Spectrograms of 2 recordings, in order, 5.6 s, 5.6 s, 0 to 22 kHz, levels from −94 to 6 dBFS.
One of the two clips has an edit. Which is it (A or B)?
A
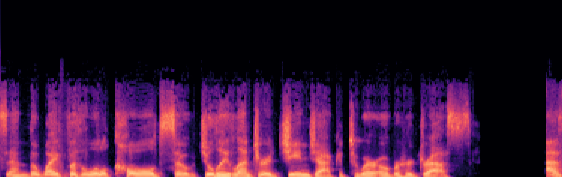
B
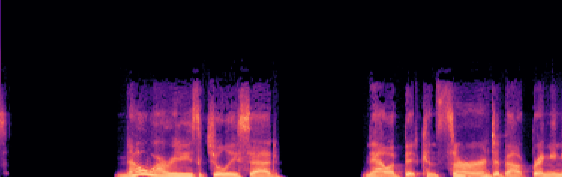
B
